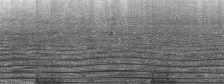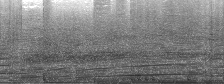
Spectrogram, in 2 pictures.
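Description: Drift cars sliding through a corner, engines held at high revs with a slowly wavering note and tyres squealing. About five seconds in, a second engine note takes over, rising slowly as tyre noise builds. Background music with a steady bass beat plays underneath.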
